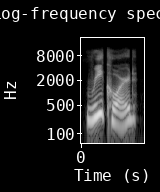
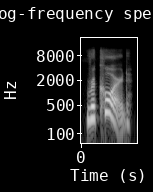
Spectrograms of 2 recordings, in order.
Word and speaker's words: record: First syllable stress, usually noun, second syllable stress, usually verb. Let's lock in today's six stress shift words with clear examples. Word one, record. Noun, record. Verb, record.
